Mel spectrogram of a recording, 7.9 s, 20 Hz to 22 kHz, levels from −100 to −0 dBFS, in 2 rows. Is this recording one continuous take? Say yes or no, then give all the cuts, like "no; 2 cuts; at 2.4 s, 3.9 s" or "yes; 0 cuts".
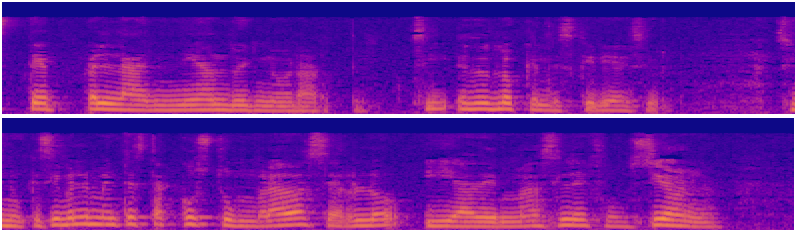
yes; 0 cuts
